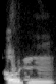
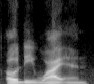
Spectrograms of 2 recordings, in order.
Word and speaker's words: Odyn: It's not Odin. It's not Odin like the Norse god. Odin. Odin. It's Odyn.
